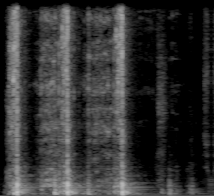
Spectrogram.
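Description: Dent-puller tool being worked off a glued plastic pulling tab on a car door: three sharp rasping scrapes, about half a second apart, with rubbing between them.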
